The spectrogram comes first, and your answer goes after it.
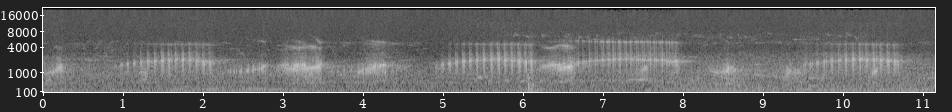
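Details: Croaking frogs give long rattling calls, each a rapid train of pulses lasting about a second, repeated every two seconds or so. Shorter clucking croaks from other frogs are scattered between them.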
